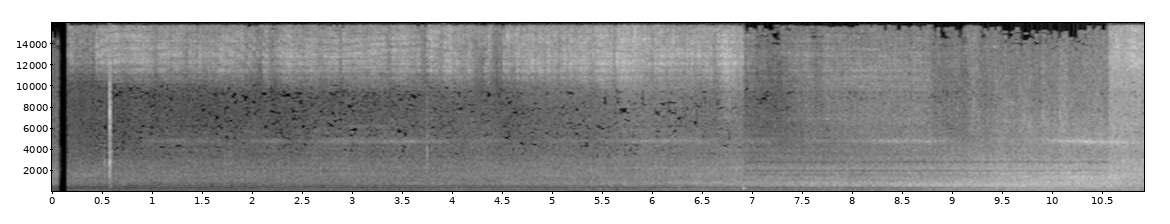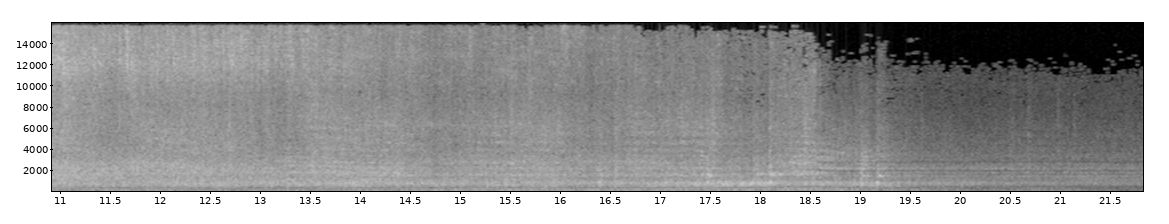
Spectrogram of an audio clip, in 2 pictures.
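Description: Locomotive-hauled passenger train, two InterRegio trains coupled together, approaching and passing close by with rail rumble and wheel clatter. It grows loud about nine seconds in, stays loud for about ten seconds as the carriages run past, then fades as it recedes.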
